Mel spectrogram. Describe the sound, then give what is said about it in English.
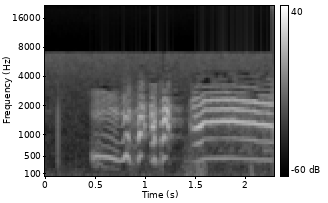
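A child cries out loudly, a wavering wail breaking into a few choppy sobs before rising into a long, sustained high-pitched yell. “Well, what are you yelling about?”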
